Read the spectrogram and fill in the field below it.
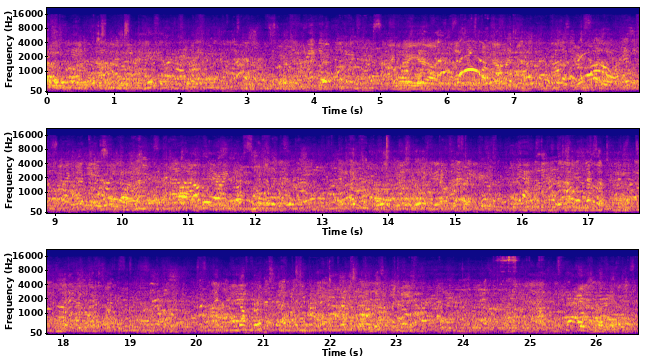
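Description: A large crowd chatters loudly in an echoing hall.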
